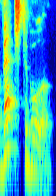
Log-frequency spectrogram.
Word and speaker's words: vegetable: Vegetable. Veg, la sílaba tónica, y el resto, fijaos, schwas.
